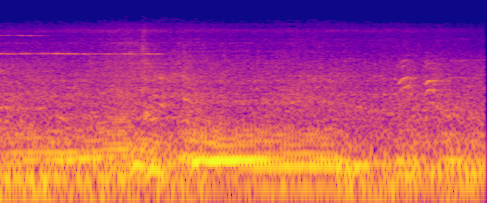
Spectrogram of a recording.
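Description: A motorbike engine hums as it passes close by.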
